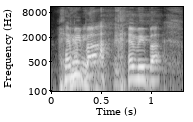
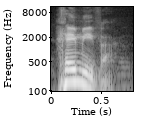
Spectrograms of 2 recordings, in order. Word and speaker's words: Gemiva: Van, en nou komt het, Gemiva, wat was het nou in het Spaans? – Gemiva. – Hoe spreek ik jullie mooie stichting uit? – Gemiva.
